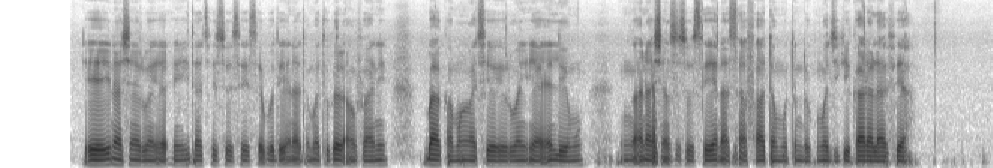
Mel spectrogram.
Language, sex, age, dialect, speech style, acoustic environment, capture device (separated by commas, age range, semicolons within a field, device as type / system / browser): Hausa, male, 25-34, Nigeria - Kano, happy, silence, mobile / Linux / Chrome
